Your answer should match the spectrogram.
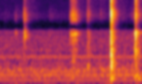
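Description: Beyblade parts being handled and fitted back together: a few faint plastic clicks and one sharp click about a second and a half in, over a steady low electrical hum.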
